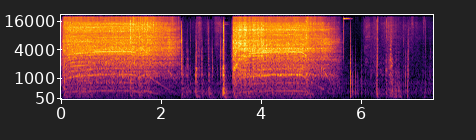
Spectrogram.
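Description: A power drill backs out 7mm dash bolts on a 2001-2005 Ford Explorer, two close, loud whirring runs that wind up and coast down, separated by clicks and handling noises.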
